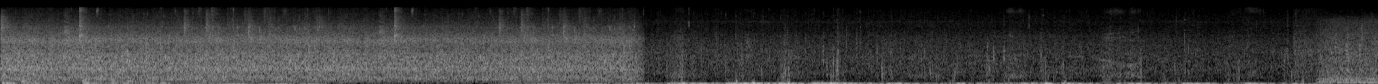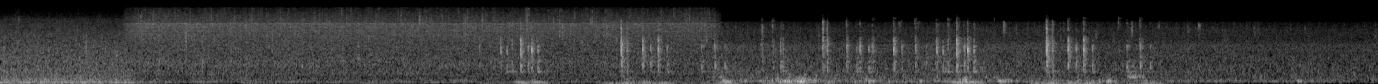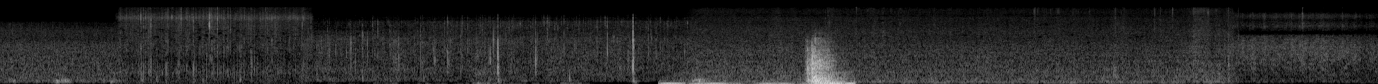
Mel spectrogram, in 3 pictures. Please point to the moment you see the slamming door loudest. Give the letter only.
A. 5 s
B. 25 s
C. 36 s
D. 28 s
C.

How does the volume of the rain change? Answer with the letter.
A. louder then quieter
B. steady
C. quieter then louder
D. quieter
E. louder
D.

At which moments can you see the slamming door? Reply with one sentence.
You can hear the slamming door from 34.1 to 36.1 s.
